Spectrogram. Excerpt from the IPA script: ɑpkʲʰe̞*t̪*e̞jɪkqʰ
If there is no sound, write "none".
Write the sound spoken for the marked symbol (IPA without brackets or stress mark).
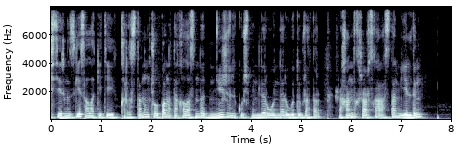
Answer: t̪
